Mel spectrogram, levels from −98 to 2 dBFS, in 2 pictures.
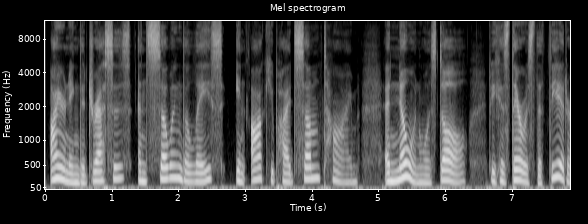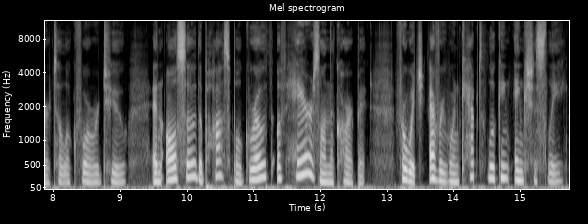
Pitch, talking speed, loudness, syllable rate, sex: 195 Hz, 160 wpm, -20 LUFS, 4.7 syllables/s, female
